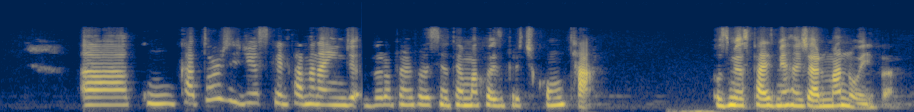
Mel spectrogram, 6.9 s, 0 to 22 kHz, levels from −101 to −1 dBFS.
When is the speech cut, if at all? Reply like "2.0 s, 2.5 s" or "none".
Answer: 2.7 s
